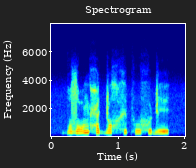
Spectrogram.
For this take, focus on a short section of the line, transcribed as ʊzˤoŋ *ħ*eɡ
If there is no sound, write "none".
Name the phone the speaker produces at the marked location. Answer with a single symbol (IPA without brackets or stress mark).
ħ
